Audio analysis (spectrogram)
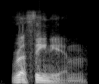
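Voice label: "ruthenium", British English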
